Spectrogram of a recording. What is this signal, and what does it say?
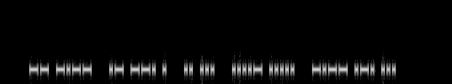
Morse code, heard as a keyed tone, about 48 wpm, 700 Hz. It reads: MY AGE IS 45 YRS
